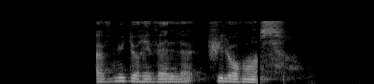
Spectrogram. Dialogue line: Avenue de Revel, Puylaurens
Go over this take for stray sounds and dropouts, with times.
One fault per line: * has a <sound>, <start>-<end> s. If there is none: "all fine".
* has a dropout, 2.6-2.6 s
